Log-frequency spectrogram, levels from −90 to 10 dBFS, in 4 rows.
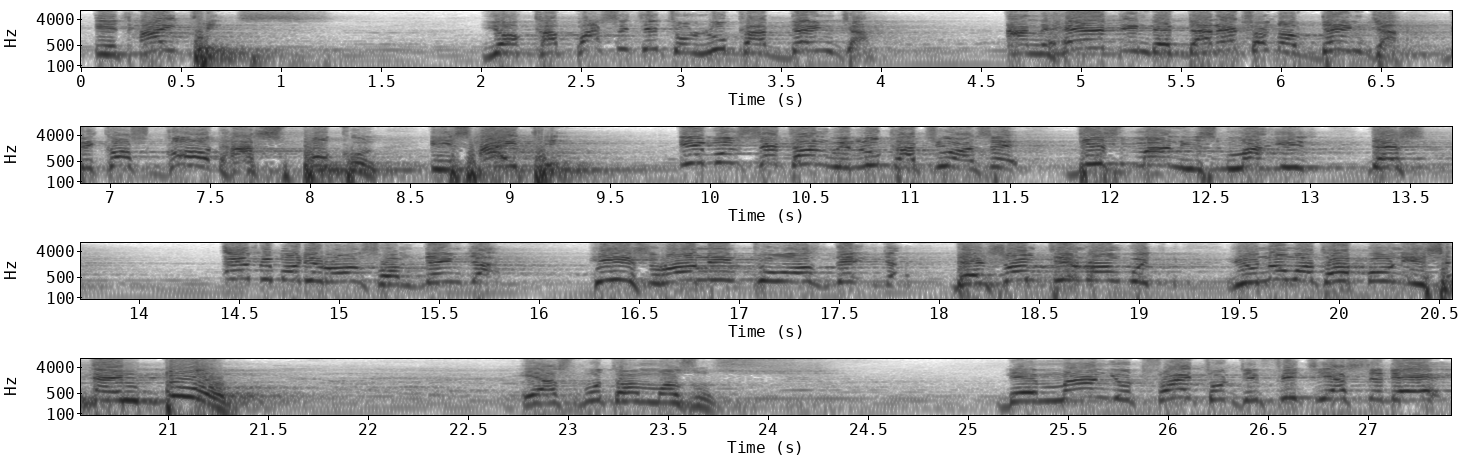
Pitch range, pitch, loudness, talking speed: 280-370 Hz, 320 Hz, -12 LUFS, 145 wpm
